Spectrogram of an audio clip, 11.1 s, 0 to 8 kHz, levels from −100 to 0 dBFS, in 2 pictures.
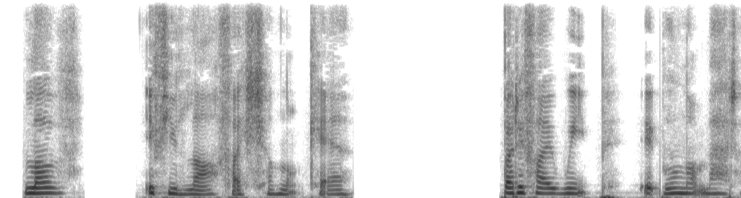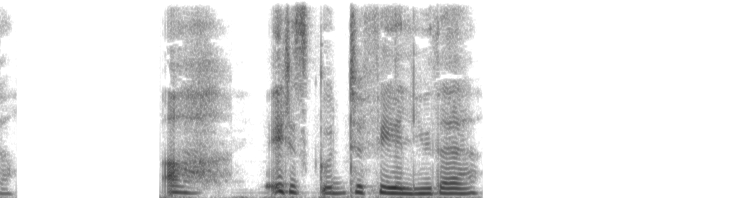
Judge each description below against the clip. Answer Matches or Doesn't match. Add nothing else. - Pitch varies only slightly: Matches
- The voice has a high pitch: Matches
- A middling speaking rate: Doesn't match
